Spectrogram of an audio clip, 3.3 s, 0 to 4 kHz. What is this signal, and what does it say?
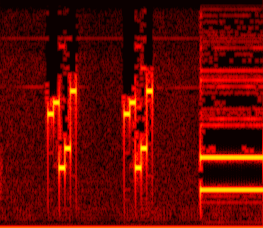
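Five-tone selective call (ZVEI), heard as quick runs of five tones, tones of about 70 ms. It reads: 89140 89140
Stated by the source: Five-tone ZVEI selective call received by SDR.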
